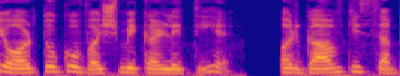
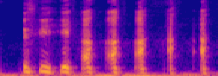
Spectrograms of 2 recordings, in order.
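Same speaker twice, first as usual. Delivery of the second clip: witch cackle. Acted. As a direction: chuckle with menace. Witch gloats. (चुड़ैल की धीमी बुरी हँसी)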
